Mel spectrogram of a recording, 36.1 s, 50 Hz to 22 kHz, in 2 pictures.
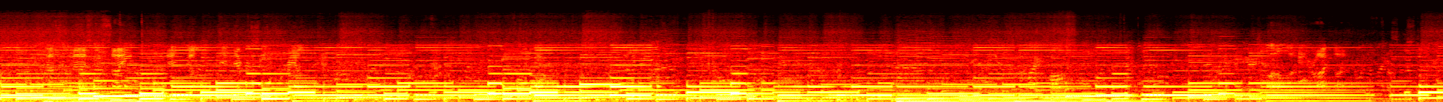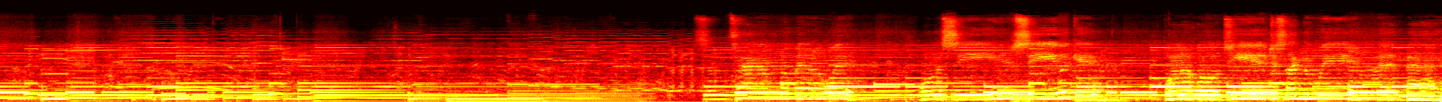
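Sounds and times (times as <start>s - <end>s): rock band playing: 0.0s - 36.0s.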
